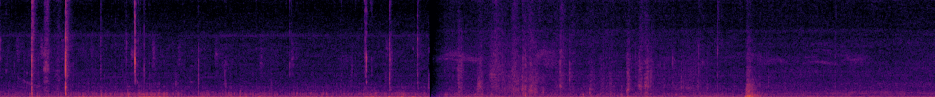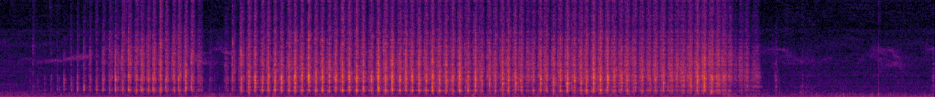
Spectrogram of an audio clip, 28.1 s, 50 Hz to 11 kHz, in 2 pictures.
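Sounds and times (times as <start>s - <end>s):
campfire sputtering hiss: 0.0s - 28.0s
faint thin whistles: 14.5s - 19.6s, 20.7s - 26.3s.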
